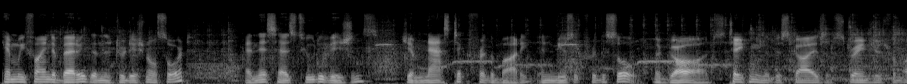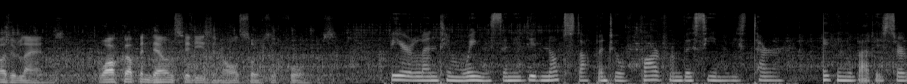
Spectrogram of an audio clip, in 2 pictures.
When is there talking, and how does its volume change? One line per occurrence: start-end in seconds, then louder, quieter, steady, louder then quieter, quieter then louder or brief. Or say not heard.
0.0-18.1 steady.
